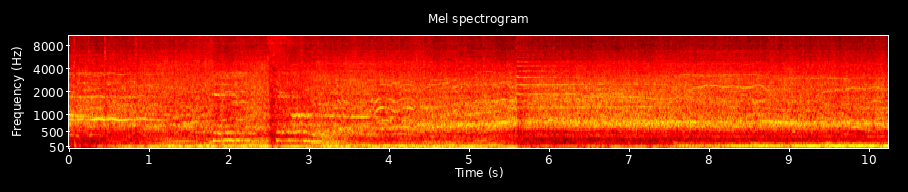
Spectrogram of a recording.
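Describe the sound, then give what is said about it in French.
A basketball crowd roars and cheers as JL Bourg wins the European championship 73-71 and fans invade the court, with loud, sustained whoops and shouting and a steady bed of crowd noise. “La JL Bourg est championne d'Europe. La libération, la consécration. Les joueurs s'effondrent, s'embrassent, le public envahit même le parquet.”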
